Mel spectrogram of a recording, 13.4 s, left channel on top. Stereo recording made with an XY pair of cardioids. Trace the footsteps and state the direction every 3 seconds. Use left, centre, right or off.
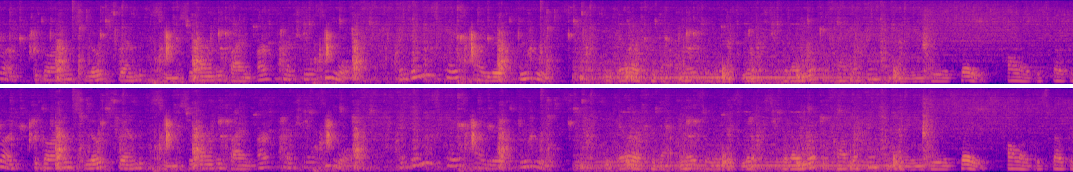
centre, left, left, centre, off.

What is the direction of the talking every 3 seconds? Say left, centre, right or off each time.
centre, left, centre, right, right.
